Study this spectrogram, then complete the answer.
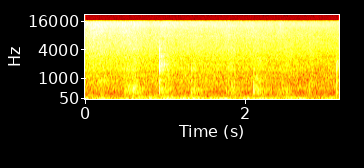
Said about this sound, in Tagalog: chopped onion. Lulutuin ko lang po siya ng mga 2 minutes.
